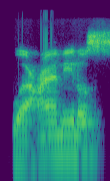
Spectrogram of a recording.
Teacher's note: Lalu ain di sini makhrajnya terletak di tengah, ya, tenggorokan bagian tengah.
